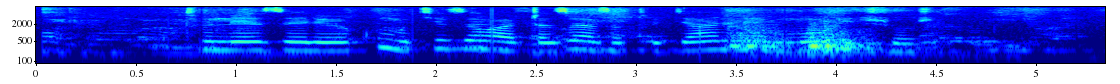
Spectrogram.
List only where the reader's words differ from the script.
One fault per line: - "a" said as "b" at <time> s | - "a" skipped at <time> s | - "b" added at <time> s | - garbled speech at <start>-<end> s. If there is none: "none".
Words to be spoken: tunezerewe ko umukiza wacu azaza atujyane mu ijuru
none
